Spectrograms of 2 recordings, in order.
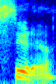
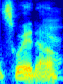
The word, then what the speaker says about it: pseudo: say it right pseudoscience I'm pretty sure it's pseudo not swayo I just want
